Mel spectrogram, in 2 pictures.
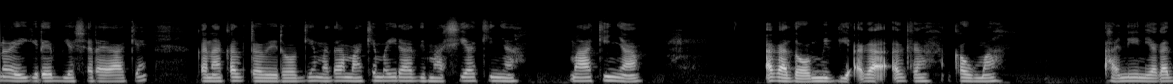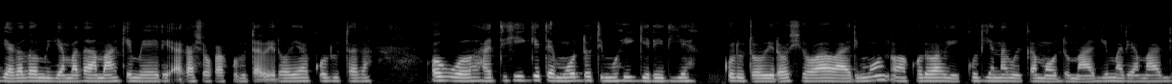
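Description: The speech in this recording shows no audible technical faults.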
